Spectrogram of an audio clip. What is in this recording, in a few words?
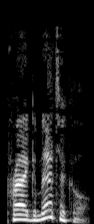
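"pragmatical", English, British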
